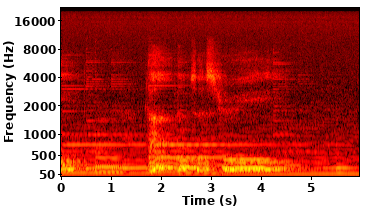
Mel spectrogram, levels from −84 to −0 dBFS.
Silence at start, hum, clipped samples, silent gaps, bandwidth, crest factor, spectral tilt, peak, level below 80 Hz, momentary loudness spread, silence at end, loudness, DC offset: 0 s; 50 Hz at -40 dBFS; under 0.1%; none; over 20 kHz; 16 dB; -5.5 dB/octave; -14 dBFS; -48 dBFS; 13 LU; 0 s; -31 LUFS; under 0.1%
